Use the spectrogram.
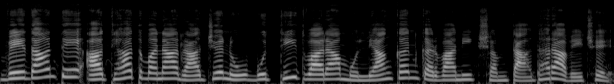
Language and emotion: Gujarati, neutral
